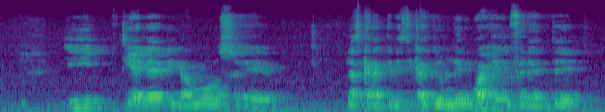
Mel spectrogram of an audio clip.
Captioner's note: speaking in Spanish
